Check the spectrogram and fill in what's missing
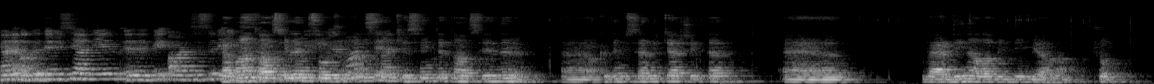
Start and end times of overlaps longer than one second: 2.2-4.0

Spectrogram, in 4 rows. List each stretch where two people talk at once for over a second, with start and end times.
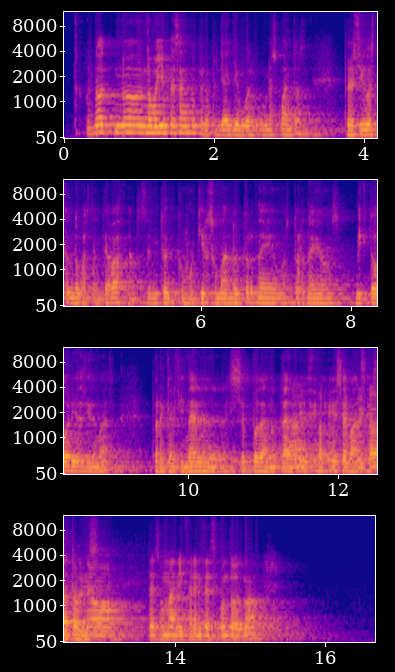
11.2-12.9

